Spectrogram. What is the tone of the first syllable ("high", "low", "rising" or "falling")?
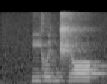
high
